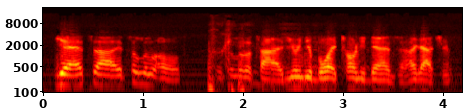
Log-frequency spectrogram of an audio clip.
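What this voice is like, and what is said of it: New York, Long Island accent. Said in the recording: “the New York thing ... everybody has something to say about my accent ... are you from Queens or Brooklyn, or are you from Long Island? He's from Long Island.”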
